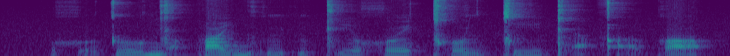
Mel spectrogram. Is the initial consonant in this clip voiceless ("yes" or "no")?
yes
